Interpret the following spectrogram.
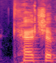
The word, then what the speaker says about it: Catchup: Catchup as in catch up, not like ketchup, like the condiment.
